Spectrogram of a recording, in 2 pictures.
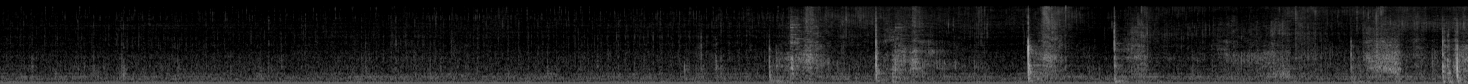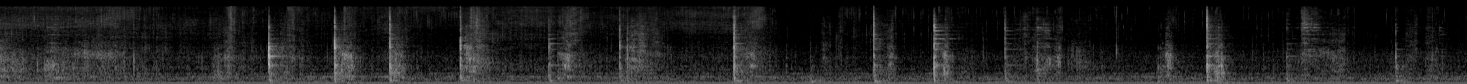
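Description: Spatula stirring sardines and egg in a frying pan, over the low sound of the sauce cooking. From about eight seconds in, the spatula scrapes and taps against the pan in short strokes, roughly one a second.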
